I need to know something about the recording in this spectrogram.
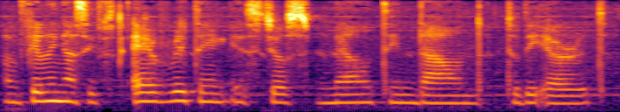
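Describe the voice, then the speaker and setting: Slow, mellow woman guiding meditation. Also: on the low side, little pitch movement. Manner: soft, soothing delivery with breathy, near-whispered phrase endings. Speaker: meditation guide. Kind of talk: guided meditation. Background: background music.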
